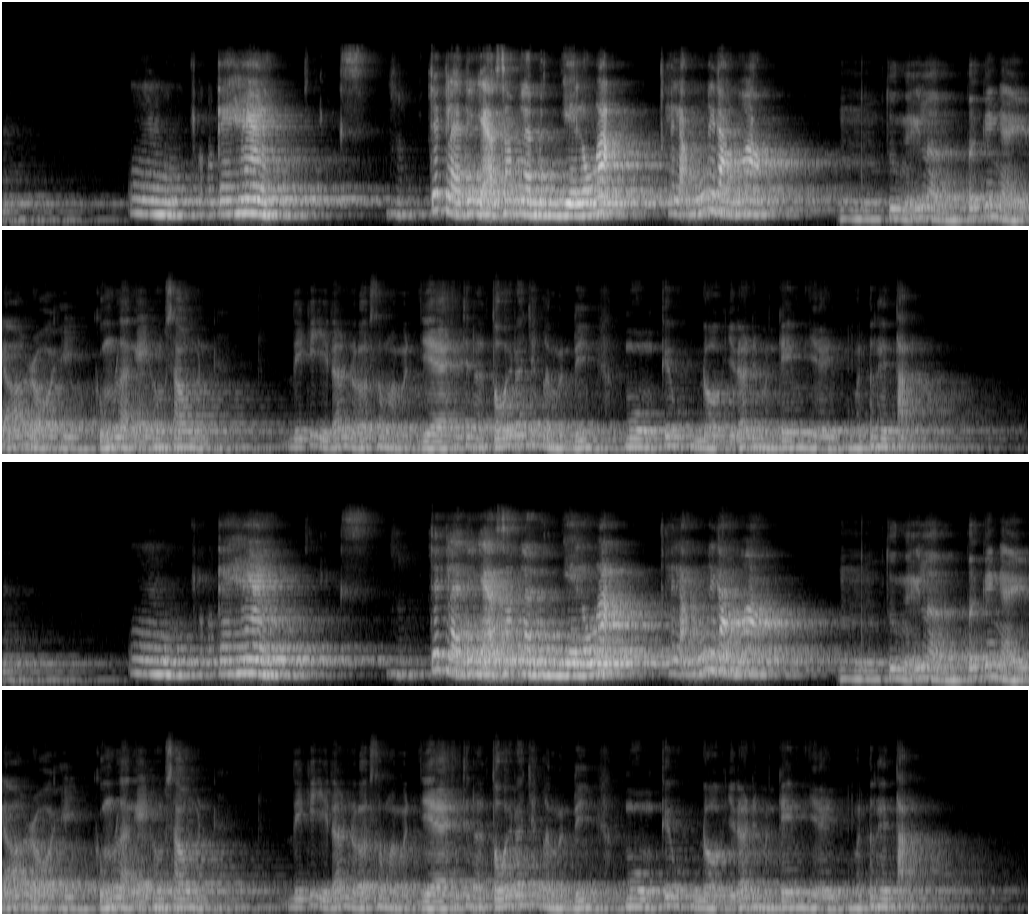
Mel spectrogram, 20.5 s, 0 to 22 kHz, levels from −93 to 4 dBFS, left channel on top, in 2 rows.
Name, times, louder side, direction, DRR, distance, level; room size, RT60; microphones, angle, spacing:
voice 1, 1.3-2.7 3.8-6.2 6.7-7.7, left 3 dB, 75° left, 4 dB, 0.8 m, -25 dB
voice 2, 8.4-12.4 13.1-19.4, equal, ahead, 2 dB, 0.4 m, -33 dB
12.5 x 6.7 x 2.7 m, 2.5 s
head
